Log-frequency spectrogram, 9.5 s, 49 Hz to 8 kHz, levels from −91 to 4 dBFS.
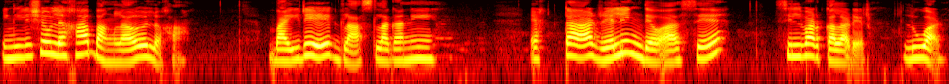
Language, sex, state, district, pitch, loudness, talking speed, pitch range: Bengali, female, Assam, Hailakandi, 240 Hz, -15 LUFS, 95 wpm, 210-275 Hz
